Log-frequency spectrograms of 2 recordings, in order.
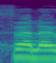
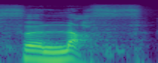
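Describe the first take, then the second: First: The word ends with an open o sound. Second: The word ends with an f sound. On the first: "Who thought the word furlough was pronounced furluff?" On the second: "so I thought it was furluff"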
